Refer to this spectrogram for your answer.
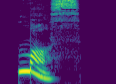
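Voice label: "muss", British English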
